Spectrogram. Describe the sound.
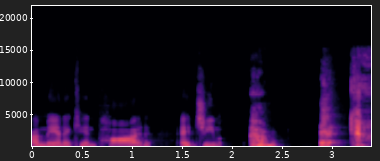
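Coughing and throat clearing from someone with a cold: strained, voiced rasps come first, then several sharp, noisy coughs near the end, fairly loud with gaps between them.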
